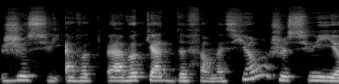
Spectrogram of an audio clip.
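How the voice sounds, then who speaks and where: A somewhat breathy woman at a fairly low pitch, against a quiet background. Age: 60s. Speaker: foundation director. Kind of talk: interview. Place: home room.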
